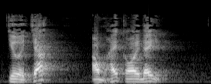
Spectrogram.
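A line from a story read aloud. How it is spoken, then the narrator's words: Angry sneering laugh. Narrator (Vietnamese): chàng càng giận dữ cười gằn một tiếng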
